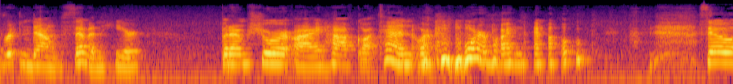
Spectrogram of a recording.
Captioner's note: laughs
